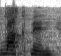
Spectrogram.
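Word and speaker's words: Layamon: So the English version of Arthur's story was first written by, his name is pronounced Lockman, and the name of the work is called The Brute.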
